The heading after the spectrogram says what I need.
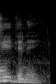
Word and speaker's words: Sidney: a pronúncia, é Sidney.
